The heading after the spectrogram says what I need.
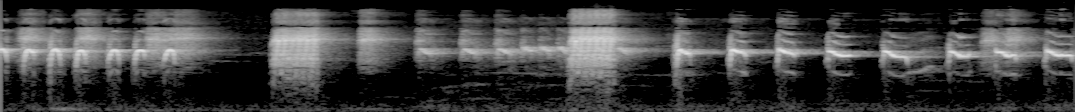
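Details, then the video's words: Grey-cheeked bulbul calls in ngepik style, good as a lure for other birds: quick sharp pik notes broken by harsh raspy bursts, then evenly spaced piks about four per second. "Burung cucak jenggot ngepik cocok untuk pancingan"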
